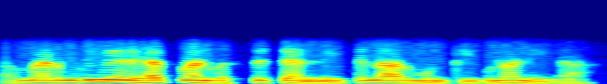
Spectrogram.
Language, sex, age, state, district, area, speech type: Punjabi, female, 30-45, Punjab, Pathankot, rural, conversation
